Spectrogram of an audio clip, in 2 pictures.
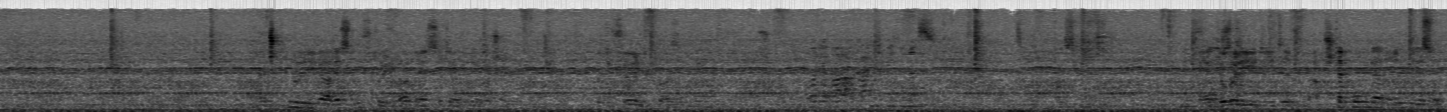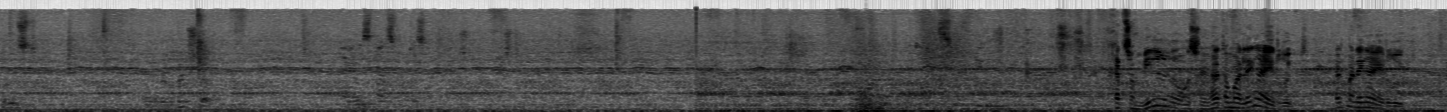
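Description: Washing machines hum and rumble steadily.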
